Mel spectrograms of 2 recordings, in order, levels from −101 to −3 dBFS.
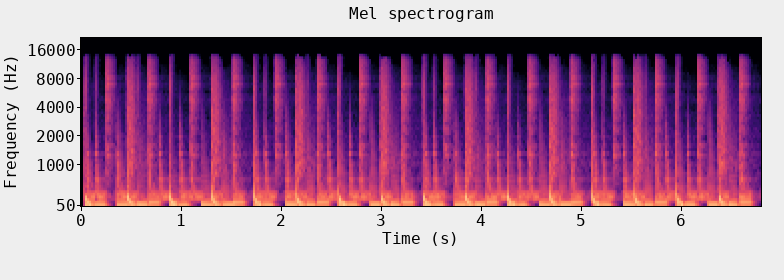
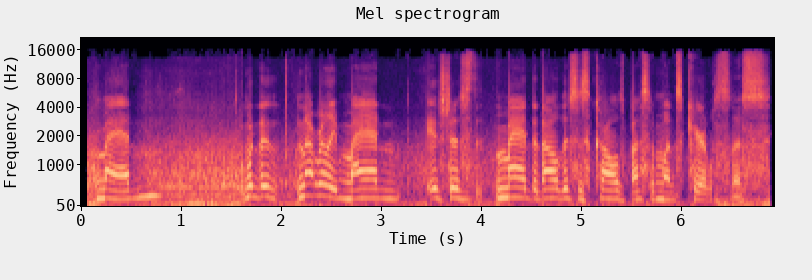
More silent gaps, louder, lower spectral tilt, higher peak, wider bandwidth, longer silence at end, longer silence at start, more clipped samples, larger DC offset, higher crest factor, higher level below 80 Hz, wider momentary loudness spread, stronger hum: neither; second, -25 LUFS vs -20 LUFS; first, -5.5 dB/octave vs -3.5 dB/octave; second, -8 dBFS vs -4 dBFS; second, 14 kHz vs 16 kHz; about the same, 0.05 s vs 0.05 s; about the same, 0 s vs 0.05 s; neither; neither; about the same, 14 dB vs 18 dB; first, -26 dBFS vs -38 dBFS; second, 1 LU vs 7 LU; neither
